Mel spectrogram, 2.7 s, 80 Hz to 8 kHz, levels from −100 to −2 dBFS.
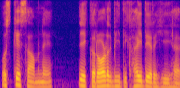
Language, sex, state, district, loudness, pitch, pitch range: Hindi, male, Himachal Pradesh, Shimla, -20 LUFS, 125 Hz, 110-130 Hz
